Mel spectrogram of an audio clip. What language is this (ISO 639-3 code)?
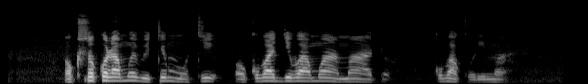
lug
